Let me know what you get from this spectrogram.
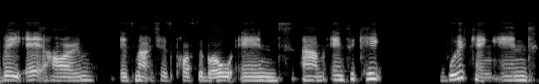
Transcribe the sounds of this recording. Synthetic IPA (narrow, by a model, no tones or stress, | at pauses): biʔəʔɦõʊ̃m | ɨzmʌ̰t͡ʃɨz̥pʰɒsəbəlˠɨ̃nʔʌ̃mɨ̃ntʰɨkʰiˑp̚ | wɜˑkɪ̃ŋɨ̃n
